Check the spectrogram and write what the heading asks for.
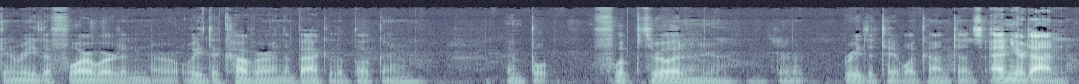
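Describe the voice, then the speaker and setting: A poet with an extremely low, gravelly, darkish voice reads his own poems in a steady, unhurried way, with a little hiss or hum on the recording. Between lines he comments in rambling, casual asides, often questioning himself as though talking to himself.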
